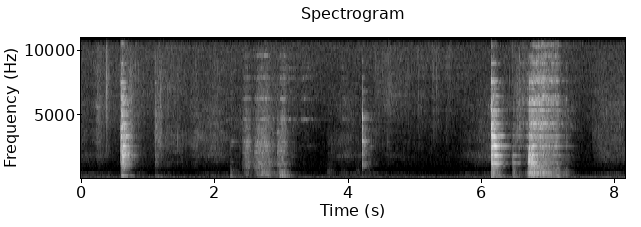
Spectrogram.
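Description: Kitchenware being handled: a sharp knock about half a second in, a short scrape near three seconds, and a louder clatter followed by a scrape about six seconds in.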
